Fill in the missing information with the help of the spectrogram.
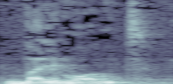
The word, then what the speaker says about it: Бальмонт: Фамилию поэта, конечно, нужно произносить с ударением на втором слоге – Бальмонт. Так он всегда произносил себя сам, так зафиксировано во многих воспоминаниях современников, так произносили его близкие, его дочь Нина Константиновна так произносила.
